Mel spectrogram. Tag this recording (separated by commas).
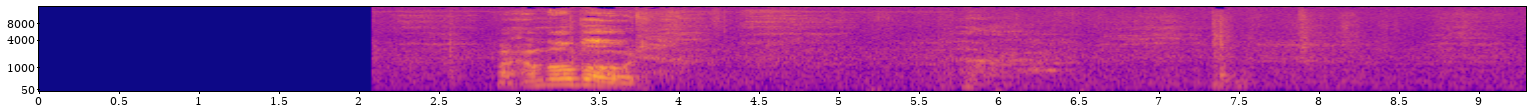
Speech, inside a small room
